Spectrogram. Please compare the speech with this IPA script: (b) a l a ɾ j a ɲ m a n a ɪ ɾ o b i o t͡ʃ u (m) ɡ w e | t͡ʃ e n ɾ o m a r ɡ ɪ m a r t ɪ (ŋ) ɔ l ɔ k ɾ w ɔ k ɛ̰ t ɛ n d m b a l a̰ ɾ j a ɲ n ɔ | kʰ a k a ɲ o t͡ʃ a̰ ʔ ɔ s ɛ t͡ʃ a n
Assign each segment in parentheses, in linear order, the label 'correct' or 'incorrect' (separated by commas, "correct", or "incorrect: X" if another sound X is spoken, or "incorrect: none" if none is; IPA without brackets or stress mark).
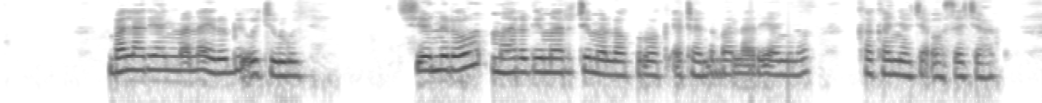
correct, incorrect: ŋ, incorrect: m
